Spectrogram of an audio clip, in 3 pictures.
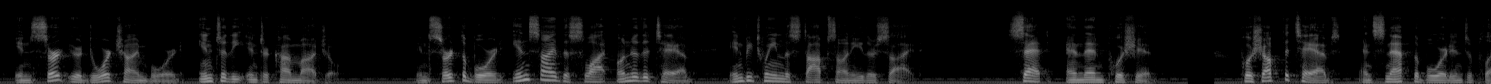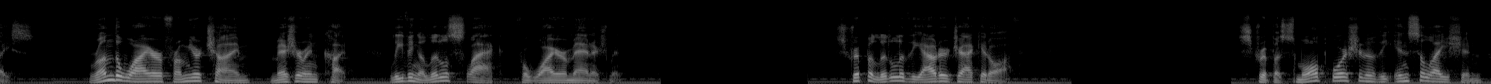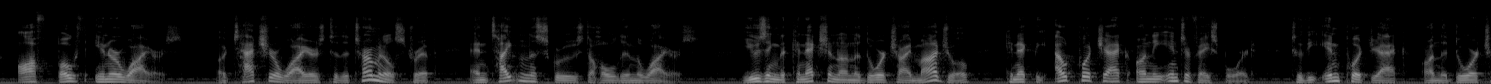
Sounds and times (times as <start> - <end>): Speech: 0.2 - 3.4, 4.2 - 9.2, 10.1 - 11.6, 12.4 - 21.2, 23.3 - 25.2, 27.3 - 44.7.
